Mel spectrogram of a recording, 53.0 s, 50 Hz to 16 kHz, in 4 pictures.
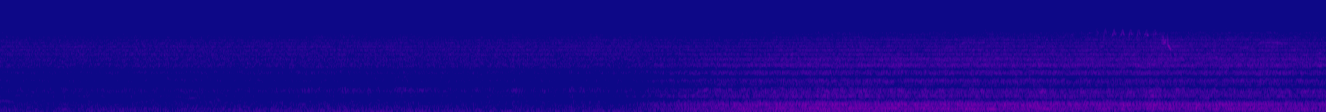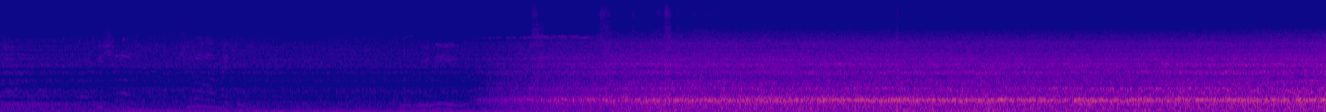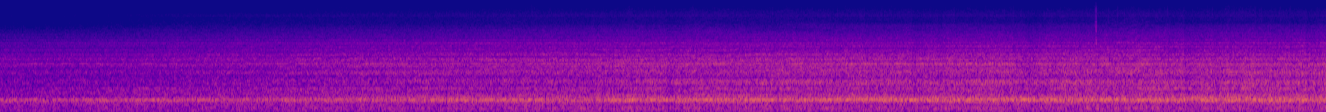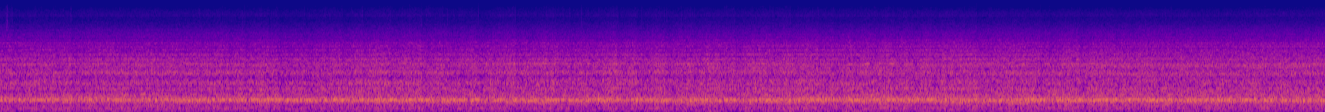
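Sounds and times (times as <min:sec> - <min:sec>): electric locomotives whining: 0:06.6 - 0:53.0.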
